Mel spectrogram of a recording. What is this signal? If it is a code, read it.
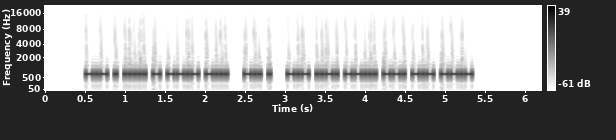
Morse code, heard as a keyed tone, about 40 wpm, 700 Hz. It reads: KE5TQB DE KF7GKQ
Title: USA Callsign DE Callsign - 6 Characters - 40wpm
